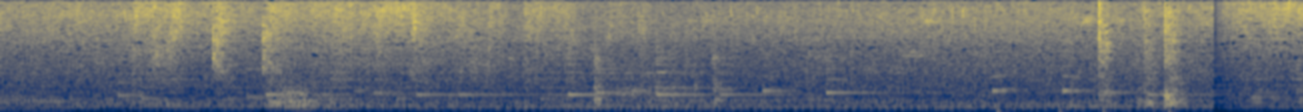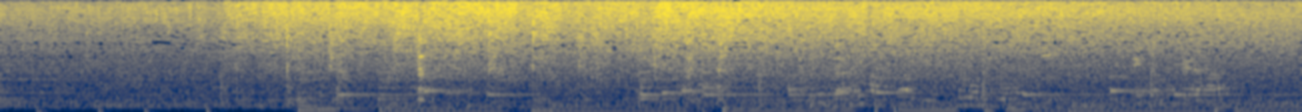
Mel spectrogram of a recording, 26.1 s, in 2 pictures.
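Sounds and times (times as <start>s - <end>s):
paste sizzling in hot oil: 12.3s - 26.0s
metal spatula stirring in wok: 15.9s - 20.9s.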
